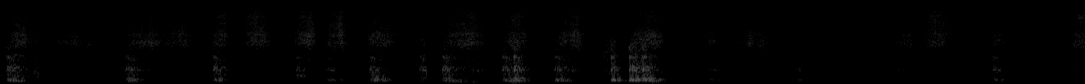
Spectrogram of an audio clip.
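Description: Blackboard duster wiping chalk off a blackboard: a faint run of short swishing strokes, about two a second, easing off for a couple of seconds near the end.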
